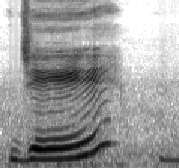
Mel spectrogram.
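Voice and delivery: जेब stretched long, je-eb; very slow model reading. Shown as a demonstration. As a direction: draw जेब out for the children. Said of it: "धीरे धीरे सही उच्चारण".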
